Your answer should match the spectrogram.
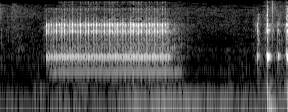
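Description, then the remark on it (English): A telephone rings with a steady, buzzing tone for just over a second, then falls quiet before a quick burst of sharp mechanical clicks as someone toys with the telephone's dial. “Mallard left, and I took the slip of paper he'd given me with Ayers' phone number on it, sat down by Amici's pet aversion, and doodled with the dial.”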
